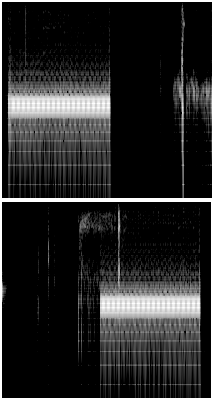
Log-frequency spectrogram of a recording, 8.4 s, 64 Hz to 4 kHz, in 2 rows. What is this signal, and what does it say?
Ringback tone (North America), 440 + 480 Hz.
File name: out- - - - - .34541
